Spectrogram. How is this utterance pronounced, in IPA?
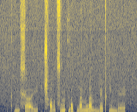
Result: pʰi˧˥ŋxa̰˨˩˦ɪ̯ | ʈ͡ʂʰɑ̰˨˩ŋsʊ˥ŋfwɔ˥˩pwa˧˥n wa̰˨˩nn̪jɛ˥pʰi˥˩ n̪jɛ˧˥

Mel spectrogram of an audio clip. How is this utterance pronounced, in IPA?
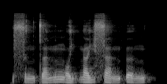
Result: sə˨˩ŋt̪a˧˥n ŋɔ˨˩˦jŋa˧˥j sa˨˩˦n ʔə˨˩˦ŋ

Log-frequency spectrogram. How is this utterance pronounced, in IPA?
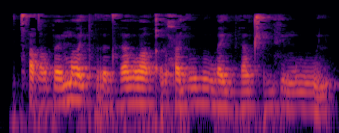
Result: t͡sʼədˤɐlˠpø mɔːlʲpʰrodʱəːlˠ wɔlˠqʼə̤lʲħo ju ɦuːwɐːlʲbʱelˠ t͡ʃʼṳfʲo muːlʲ

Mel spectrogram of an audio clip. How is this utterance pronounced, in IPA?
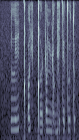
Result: liǃʼɔç ɡ͡ǃɤʈɔɲɖɔ ɡitɪt̪ut

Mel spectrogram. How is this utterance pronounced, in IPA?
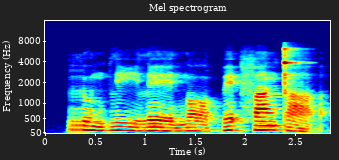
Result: ru˨˩npliː˨˩leː˨˩ nɔː˨˩t̚pe˥˩ʔfa˥˩ŋ ta˨˩ʔ

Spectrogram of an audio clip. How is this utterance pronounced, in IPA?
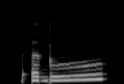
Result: ʔəɡ ɽuː

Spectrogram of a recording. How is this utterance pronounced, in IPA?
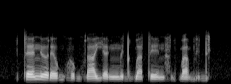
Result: tɛ nʏə̯ɾɛɡʷa̤ə̯ ɡʷa̤ɾajɛ ŋ͡medɡ͡batena̤d ɓabid

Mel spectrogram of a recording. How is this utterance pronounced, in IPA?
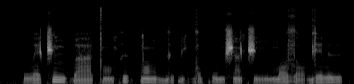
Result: wɛ˨t͡ʃĩ˦ ɡ͡baː˨tɔ̃˨kɨ˦k͡pɔ̃˦ ɡ͡bɨ˨ɓi˨ ɡɔ˧kʷɨ˧mʃã˧t͡ʃiː˨ mɔ˦˨ zɔ˨ɡe˦lɨ˦

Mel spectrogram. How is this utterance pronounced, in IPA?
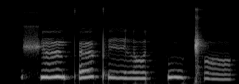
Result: ʃœ̃ pʼœpʼɪː lɔt͡sʼuǁʰɔ

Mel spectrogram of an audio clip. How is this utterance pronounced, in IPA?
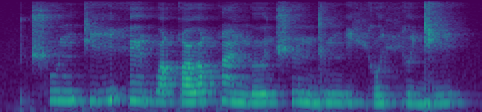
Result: t͡ʃʰunci hẽpoqu qẽŋɵ t͡ʃʰɨndʉŋiço çɵɟi

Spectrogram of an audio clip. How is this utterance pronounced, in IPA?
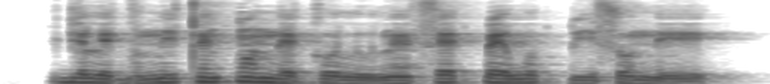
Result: ɡɛ˧le˨ɡo˨ ni˧tɛ̃˦k͡pɔ̃˦ nɛ˧ko˧lu˨ lɛ̃˧sɛ˦ k͡pɛ˧wo˧ k͡pi˨so˧ ne˨

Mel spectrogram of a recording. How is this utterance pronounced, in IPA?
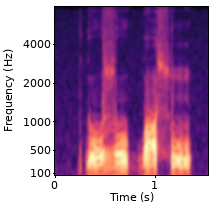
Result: ɗoɮou̯ ɡ͡bɒ ɬũ

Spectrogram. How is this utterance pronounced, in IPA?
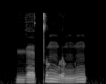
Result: ɥɛ˧˥ t̪ʊ˥˩ŋlʊ˧˥ŋʊ˧ŋ

